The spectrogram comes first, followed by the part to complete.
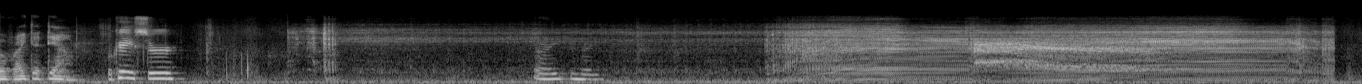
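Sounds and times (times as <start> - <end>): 
speech: 0.0 - 1.9, 5.4 - 6.2
motorcycle engine roaring past: 6.2 - 13.4.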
